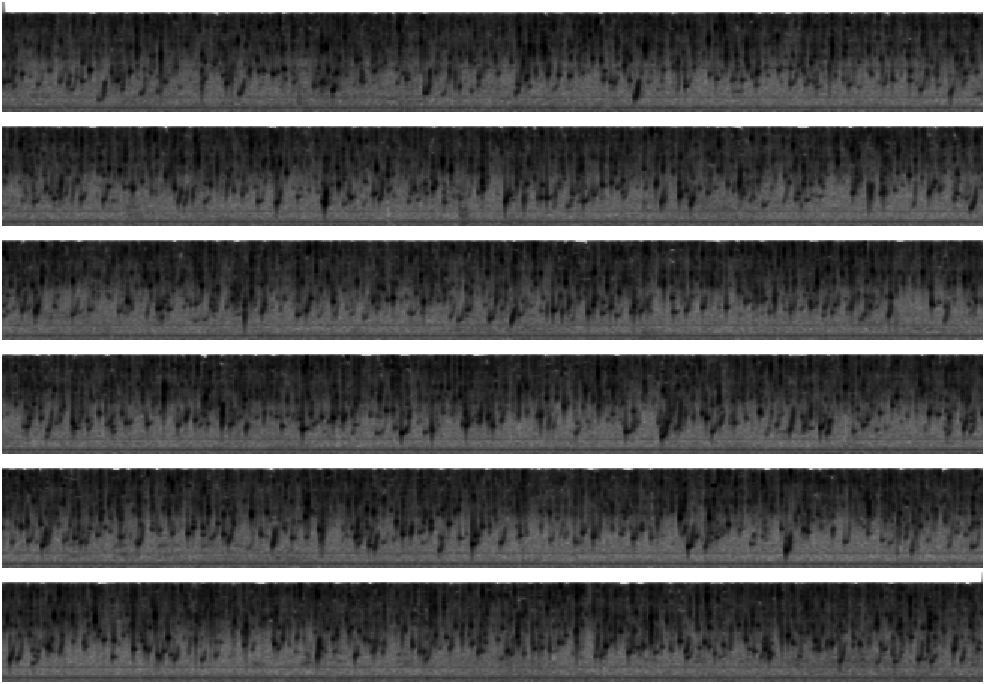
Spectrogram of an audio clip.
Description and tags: Portugese Fountain
A cool refreshing fountain field recording from a villa in Portugal
Ambient, bubble, Countryside, Field-recording, Fountain, Free, stream, Travel, trickle, Water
